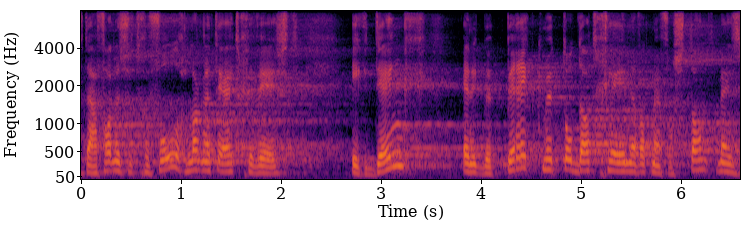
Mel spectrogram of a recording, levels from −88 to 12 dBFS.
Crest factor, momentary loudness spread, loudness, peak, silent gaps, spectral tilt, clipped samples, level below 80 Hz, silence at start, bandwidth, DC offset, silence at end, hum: 18 dB; 8 LU; -27 LUFS; -10 dBFS; none; -4 dB/octave; under 0.1%; -62 dBFS; 0 s; 8 kHz; under 0.1%; 0 s; none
